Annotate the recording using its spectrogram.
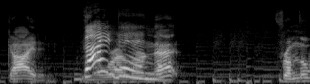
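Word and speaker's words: Gaiden: talking ninja guided everyone always said Ninja gayen but I know for a fact it's giden I learned that from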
